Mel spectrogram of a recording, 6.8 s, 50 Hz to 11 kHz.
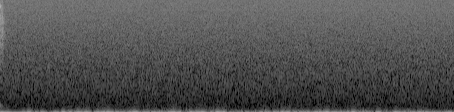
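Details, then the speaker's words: Focusrite Scarlett 1st Gen interface, mic preamp after running some time: steady low hiss with heavy low rumble; noise slope now starts at 200 Hz instead of about 100 Hz without mic, audible on decent headphones. Excess preamp noise. "okay here we can see uh that that slope already starts at 200 htz goes up quite drastically without the microphone it started only at about 100 htz and now it goes up to 200 HZ and when you're using decent headphones you do start to hear it"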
